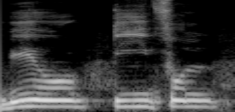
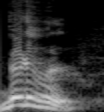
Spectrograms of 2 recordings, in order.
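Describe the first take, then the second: First: "beautiful" slowly split into three beats; broken into syllables. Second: "beautiful" run together quickly as one burst. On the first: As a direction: say "beautiful" syllable by syllable, with small breaks. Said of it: "हम रुक कर नहीं बोलते हैं". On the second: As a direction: rattle off "beautiful" without any break. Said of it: "एक ही झटके में नहीं बोलते हैं". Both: Shown as a demonstration.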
